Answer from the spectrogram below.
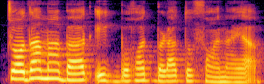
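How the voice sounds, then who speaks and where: A woman's voice: mid-range voice, lively intonation, a little mellow. A woman narrating an emotional story in an earnest, dramatic way.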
